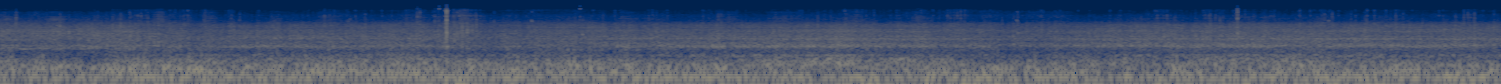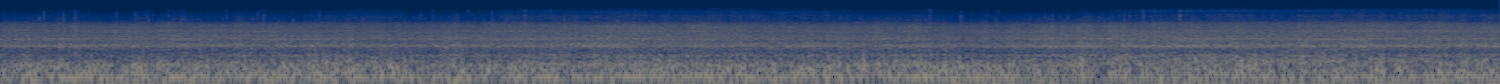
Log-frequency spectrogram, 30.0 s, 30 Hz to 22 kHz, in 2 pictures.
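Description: Wind buffeting the microphone of a mountain bike rider's action camera at about 35 km/h, mixed with steady tyre rumble on the road surface; a constant, low-heavy rushing noise.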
